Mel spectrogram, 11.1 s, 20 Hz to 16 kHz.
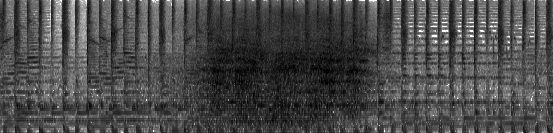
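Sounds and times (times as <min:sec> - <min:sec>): background music: 0:00.0 - 0:11.0
electric train passing: 0:00.4 - 0:08.7.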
